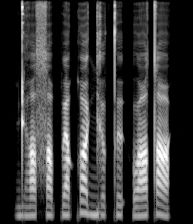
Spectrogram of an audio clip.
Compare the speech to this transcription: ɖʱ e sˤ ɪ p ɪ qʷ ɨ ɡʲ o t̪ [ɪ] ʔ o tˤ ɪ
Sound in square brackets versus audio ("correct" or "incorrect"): incorrect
